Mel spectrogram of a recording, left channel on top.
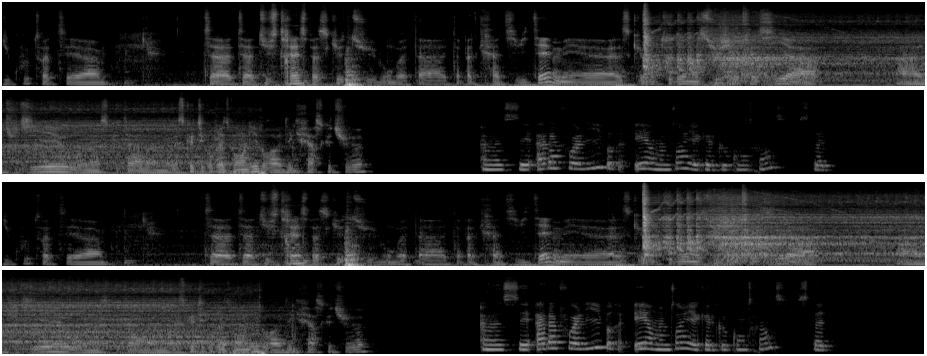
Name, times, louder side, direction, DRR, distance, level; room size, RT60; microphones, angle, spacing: voice 1, 0.0-1.6 2.0-8.2 8.9-12.9, left 2 dB, 25° left, 0.3 m, -38 dB
Male speech man speaking / Car / Engine starting, 1.1-12.2, right 3 dB, 75° right, 0.9 m, -36 dB
voice 2, 14.0-17.5, right 2 dB, 55° right, 0.6 m, -40 dB
2.3 x 2.0 x 2.6 m
head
